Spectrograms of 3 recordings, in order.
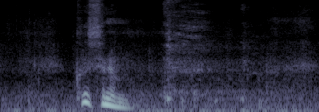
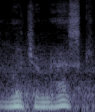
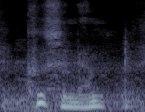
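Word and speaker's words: köszönöm: I kept saying muchamesk, but it's really kusunim. But he said something that really made it stick for me. Kuzi. Just say kuzi, and so that's how I remember now.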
